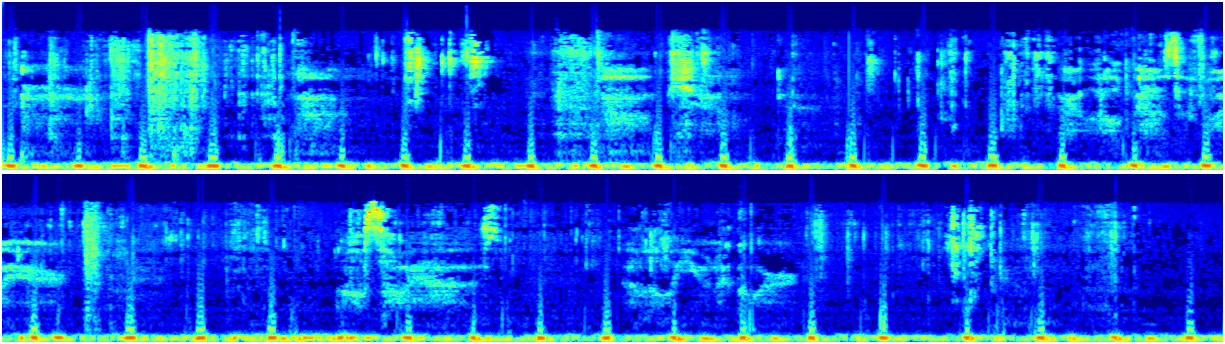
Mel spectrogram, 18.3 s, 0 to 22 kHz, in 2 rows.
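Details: Adult female's own heartbeat, recorded just after opening a reborn doll box; she says she is shaking. Her rate was stated as over 130 BPM before opening, then began to calm. Rapid, steady beat near 118/min under rumbling handling noise. Fast heartbeat.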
